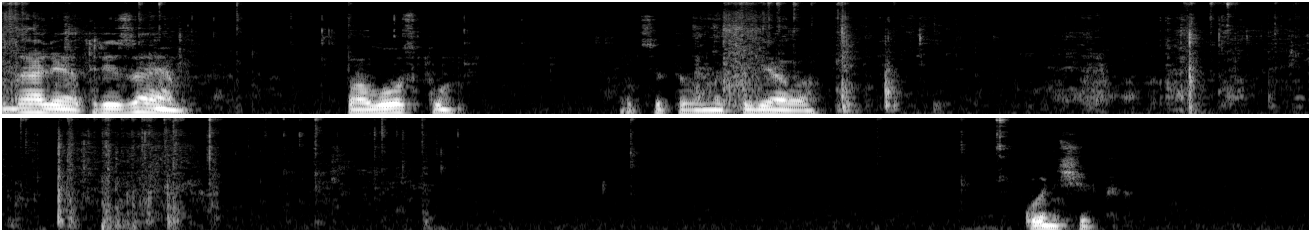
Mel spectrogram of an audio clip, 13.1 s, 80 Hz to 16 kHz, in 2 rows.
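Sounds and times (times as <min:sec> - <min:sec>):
plastic film crinkling: 0:00.0 - 0:08.9.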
